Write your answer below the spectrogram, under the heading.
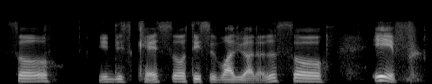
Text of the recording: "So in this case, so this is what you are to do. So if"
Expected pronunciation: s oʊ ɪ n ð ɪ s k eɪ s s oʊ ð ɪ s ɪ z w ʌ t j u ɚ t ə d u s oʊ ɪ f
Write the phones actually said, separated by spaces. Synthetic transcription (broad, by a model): s oʊ ɪ n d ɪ s k eɪ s s oʊ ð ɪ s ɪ s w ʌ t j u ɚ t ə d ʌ s oʊ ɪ f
